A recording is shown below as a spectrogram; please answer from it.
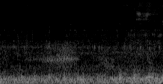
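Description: A boat engine idles at low, steady rumble in Thompson Sound, Fiordland, on a Frewza F14 stopped near dolphins, with wind and water noise over it, fairly faint.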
